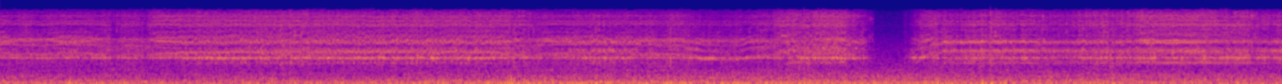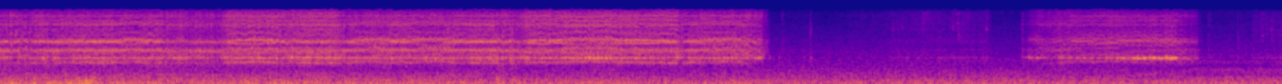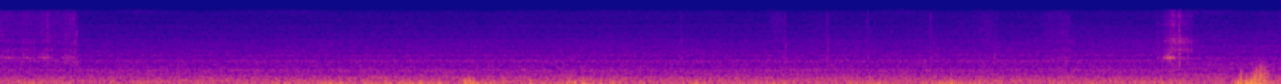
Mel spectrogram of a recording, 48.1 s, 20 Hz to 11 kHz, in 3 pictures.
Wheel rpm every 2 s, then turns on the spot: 160, 160, 160, 160, 150, 110, 190, 200, 200, 200, 200, 200, 140, 20, 50, 50, 10, 0, 0, 0, 0, 0, 0, 10.
26-28 30-34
